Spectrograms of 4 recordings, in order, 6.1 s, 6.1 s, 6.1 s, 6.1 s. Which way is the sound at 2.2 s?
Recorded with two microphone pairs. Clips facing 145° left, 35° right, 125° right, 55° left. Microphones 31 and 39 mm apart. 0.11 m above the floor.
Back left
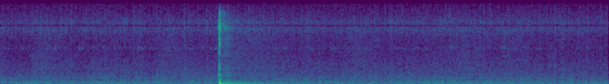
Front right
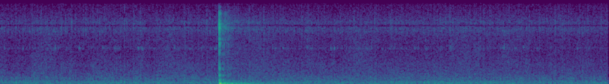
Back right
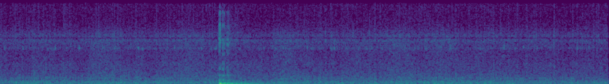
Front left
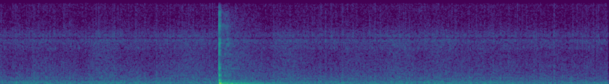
75° left.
